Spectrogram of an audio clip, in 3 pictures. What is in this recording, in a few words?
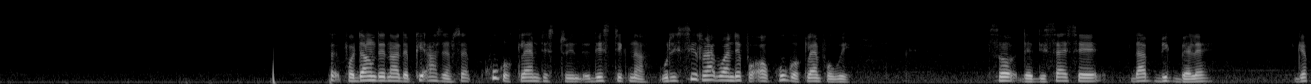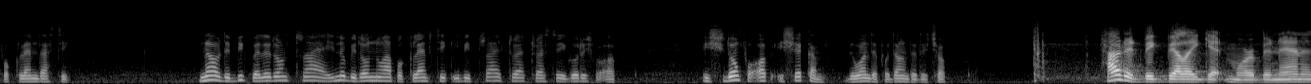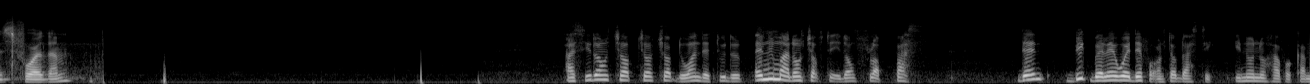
Cameroonian English Pidgin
